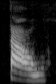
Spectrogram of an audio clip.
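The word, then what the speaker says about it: tau: vocês estão vendo aí é a letra grega T que se pronuncia tal tá mas eh nós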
